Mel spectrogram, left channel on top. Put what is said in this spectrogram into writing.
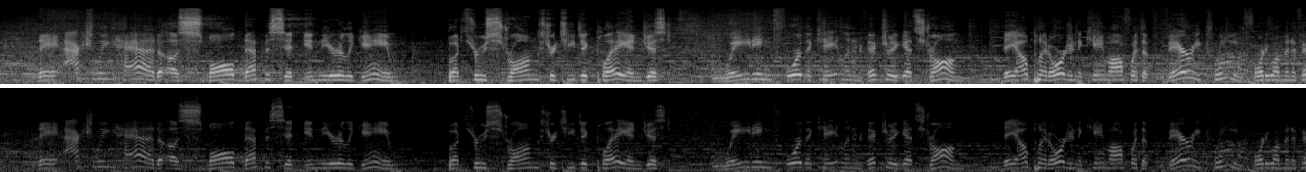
They actually had a small deficit in the early game, but through strong strategic play and just waiting for the Caitlyn and Victor to get strong, they outplayed Origen and came off with a very clean 41-minute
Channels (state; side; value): quieter; right; 16.0 dB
